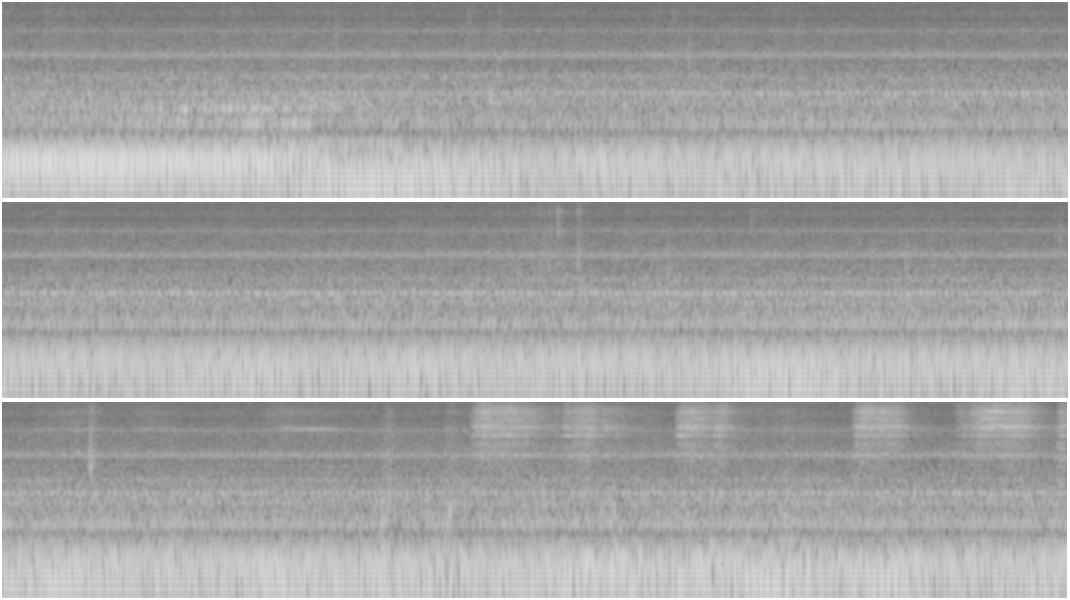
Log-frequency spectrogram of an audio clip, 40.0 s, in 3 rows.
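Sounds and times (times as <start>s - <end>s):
constant hum: 0.0s - 39.9s
train rumble in tunnel: 0.0s - 39.9s
short high hissing bursts: 37.3s - 38.0s.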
